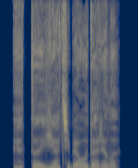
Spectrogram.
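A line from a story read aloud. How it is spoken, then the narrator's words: Quiet young woman. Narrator (Russian): тихо сказала девушка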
